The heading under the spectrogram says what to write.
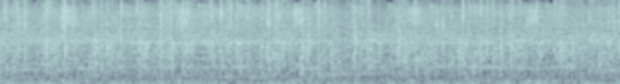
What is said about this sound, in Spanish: Así que aplauso.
